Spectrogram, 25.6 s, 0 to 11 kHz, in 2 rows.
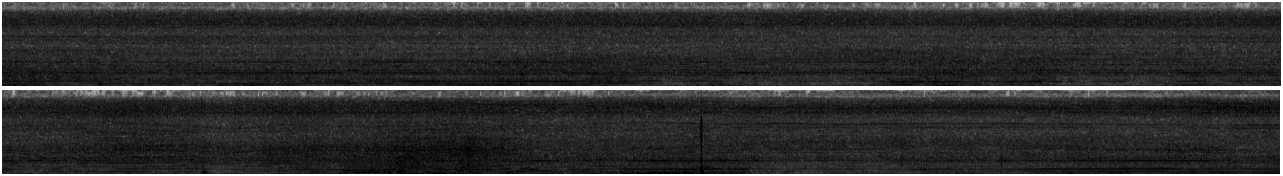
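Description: A Blade Revolution 90 micro RC helicopter flying indoors gives a steady, close electric whine with constant rotor buzz throughout, a brief sharp click near the end.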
